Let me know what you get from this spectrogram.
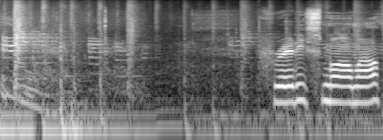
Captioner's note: man groans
